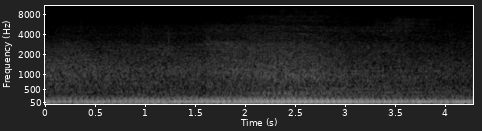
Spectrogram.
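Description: Road vehicle running past, a low engine hum with tyre noise that builds to its loudest a little past the middle and then eases off.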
